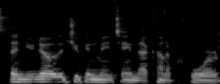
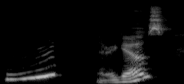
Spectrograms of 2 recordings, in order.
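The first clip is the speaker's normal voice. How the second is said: drawn-out cheer; 10 semitones higher, much slower than usual. Real, not acted. Cheering on the video subject.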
